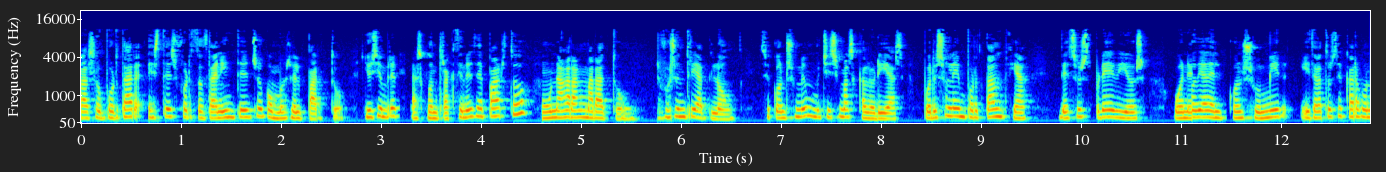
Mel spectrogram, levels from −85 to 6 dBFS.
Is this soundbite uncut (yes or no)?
no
